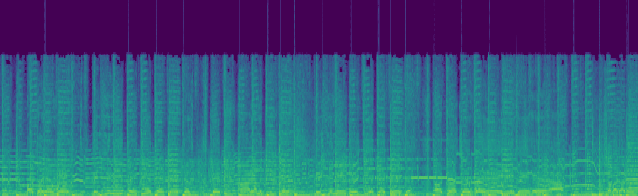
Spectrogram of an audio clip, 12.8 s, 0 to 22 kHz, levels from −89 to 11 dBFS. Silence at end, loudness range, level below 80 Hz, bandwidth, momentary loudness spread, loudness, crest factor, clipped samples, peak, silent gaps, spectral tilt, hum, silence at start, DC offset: 0 s; 1 LU; -16 dBFS; 16.5 kHz; 3 LU; -11 LUFS; 10 dB; under 0.1%; 0 dBFS; none; -4.5 dB/octave; none; 0 s; under 0.1%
